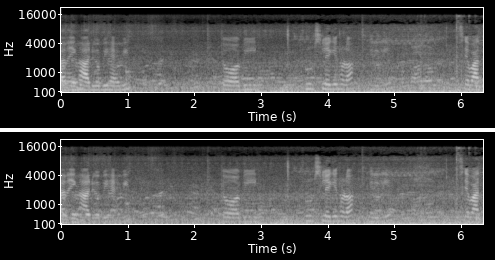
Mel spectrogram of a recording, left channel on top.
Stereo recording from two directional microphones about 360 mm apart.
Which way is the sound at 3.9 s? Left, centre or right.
Centre.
